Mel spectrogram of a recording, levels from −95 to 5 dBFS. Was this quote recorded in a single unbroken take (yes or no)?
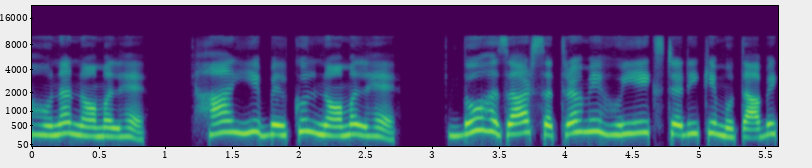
no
